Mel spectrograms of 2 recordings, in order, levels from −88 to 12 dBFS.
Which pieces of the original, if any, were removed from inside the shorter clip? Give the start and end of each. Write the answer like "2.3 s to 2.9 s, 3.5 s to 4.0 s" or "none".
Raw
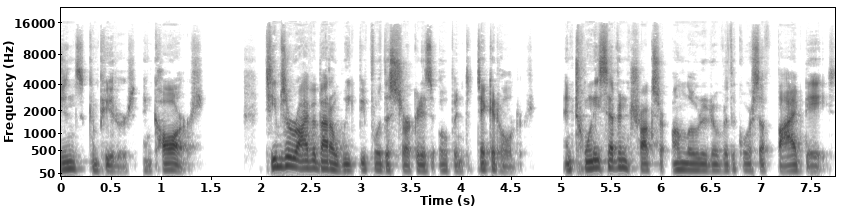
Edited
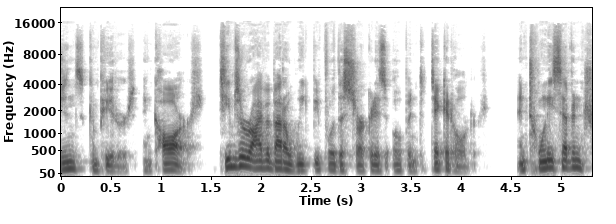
1.5 s to 2.0 s

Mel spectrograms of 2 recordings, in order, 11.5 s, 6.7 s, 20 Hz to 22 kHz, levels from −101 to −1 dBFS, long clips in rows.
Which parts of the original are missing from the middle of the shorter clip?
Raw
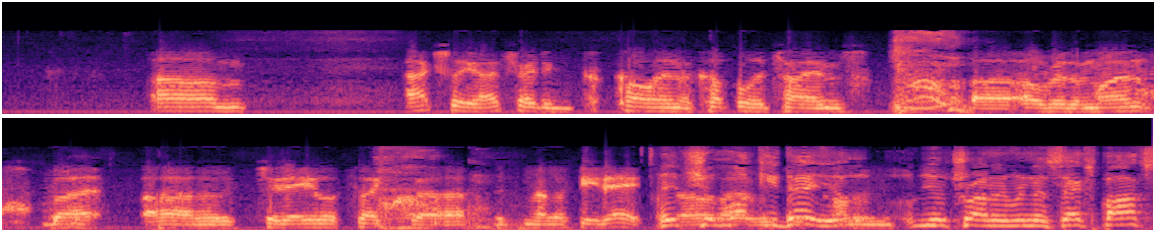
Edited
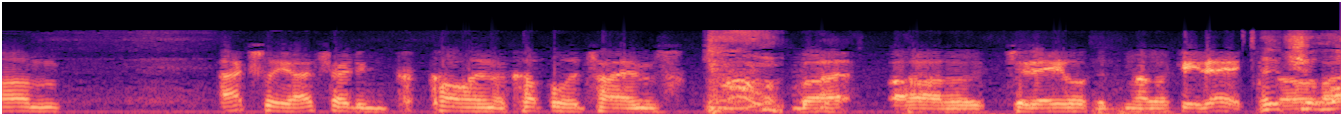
4.8 s to 5.9 s, 7.5 s to 8.2 s

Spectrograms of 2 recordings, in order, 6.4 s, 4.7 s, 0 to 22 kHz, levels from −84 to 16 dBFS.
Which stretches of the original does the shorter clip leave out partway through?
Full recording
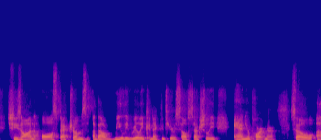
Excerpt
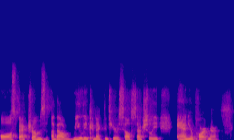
2.6 s to 2.9 s

